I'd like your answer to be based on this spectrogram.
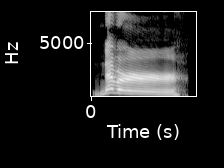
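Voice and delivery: very high, very loud, shrill shouting. Narrator reads Candace answering Max's teasing, shouting. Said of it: "Candace shouted".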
